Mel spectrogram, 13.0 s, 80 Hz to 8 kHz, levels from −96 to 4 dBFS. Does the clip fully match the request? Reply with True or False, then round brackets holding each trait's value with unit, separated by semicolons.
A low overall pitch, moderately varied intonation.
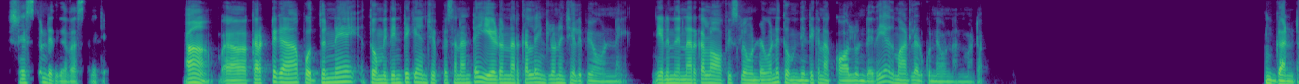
True (125 Hz; 4.1 semitones)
